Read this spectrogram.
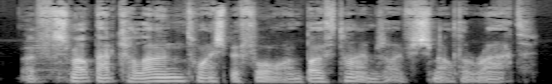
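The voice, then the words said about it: Sean Connery impression. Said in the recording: “Sean Connery accent, please. Sean Connery accent. If you want to speak like Sean Connery, you have to speak like this.”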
